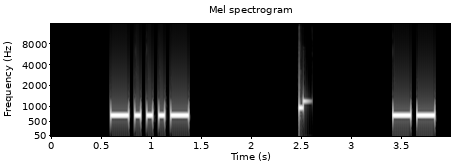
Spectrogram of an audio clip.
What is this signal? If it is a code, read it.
Morse code, heard as a keyed tone, about 20 wpm, 700 Hz. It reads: <BT> M
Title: Single Character (Letter:Number:Punctuation:Prosign) Alt 20wpm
